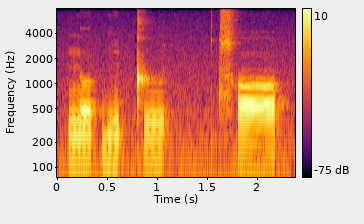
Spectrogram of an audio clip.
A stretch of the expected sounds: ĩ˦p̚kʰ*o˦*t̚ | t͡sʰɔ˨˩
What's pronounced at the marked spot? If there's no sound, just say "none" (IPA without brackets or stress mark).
u˦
